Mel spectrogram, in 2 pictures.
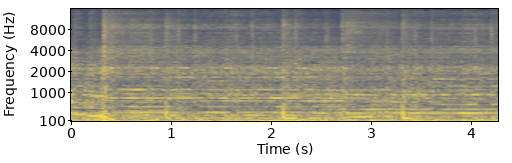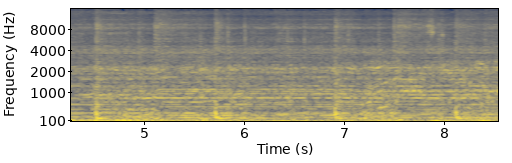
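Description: Metal band playing live, heard from within the audience: distorted electric guitars over drums with frequent heavy low-end hits.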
